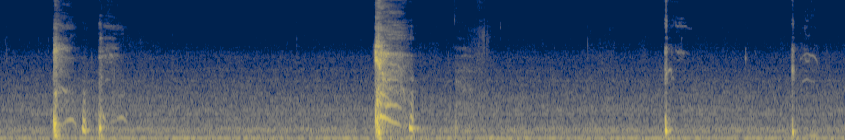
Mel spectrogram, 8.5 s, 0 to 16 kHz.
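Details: Lingering cough more than a month after illness with a persistent scratchy throat and fits up to 30+ minutes about 8 times daily; about six short, dry coughs and throat-clearing bursts in a milder fit that did not trigger asthma cough.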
